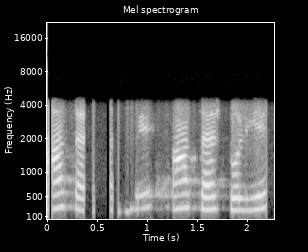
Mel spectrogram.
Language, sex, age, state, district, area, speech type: Hindi, female, 18-30, Bihar, Begusarai, rural, conversation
